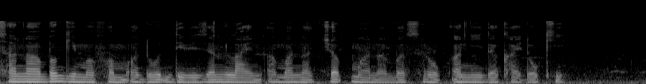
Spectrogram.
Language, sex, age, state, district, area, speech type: Manipuri, male, 18-30, Manipur, Churachandpur, rural, read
